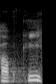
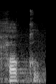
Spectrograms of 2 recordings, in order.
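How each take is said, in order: First: The word ends with a short vowel. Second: The word ends on an echoing q consonant. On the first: The reading continues without a stop. "लिल्लाहिल हक़ की है" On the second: The reader stops at this word. "वफ़ की सूरत में हक़ पढ़ा जाएगा"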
